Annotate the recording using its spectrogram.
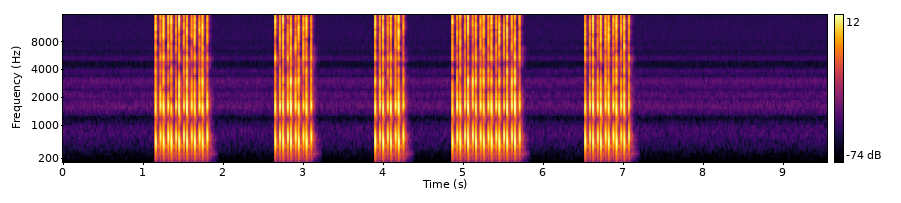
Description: Pulse dialling, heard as clicks on a phone line, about 10 pulses a second. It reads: 7 5 4 9 6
